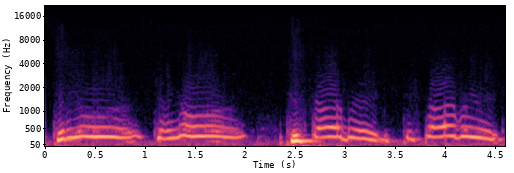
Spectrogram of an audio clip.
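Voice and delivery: high, drawn-out ghostly chant; hollow ghostly call. A narrator's reading. Ghostly coxswain calls the fishermen to the oars, hollow and high. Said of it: "echoed the hollow voice of the coxswain".

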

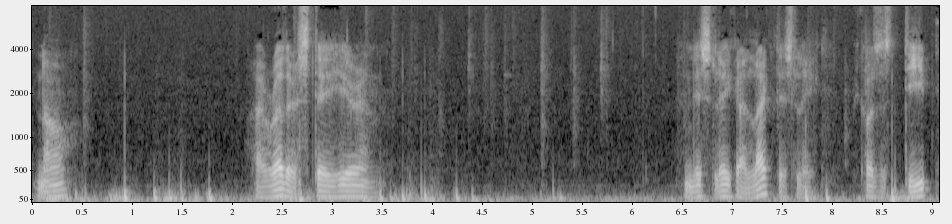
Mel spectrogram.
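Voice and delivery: lightly voiced fish, quietly refusing; fish answering softly.

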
